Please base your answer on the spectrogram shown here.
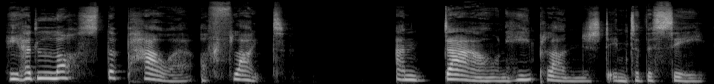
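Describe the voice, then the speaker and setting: Female storyteller for children's podcast. Unhurried, expressive narration with wide, lively intonation. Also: fairly low pitch. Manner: expressive, dramatic delivery.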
